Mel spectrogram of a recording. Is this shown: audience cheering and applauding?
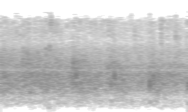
yes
